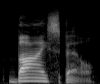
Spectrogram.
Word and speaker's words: bespell: Parable, as we know it, entered English during the 13th century, displacing the native English word bespell, which would be pronounced by-spell in modern English.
